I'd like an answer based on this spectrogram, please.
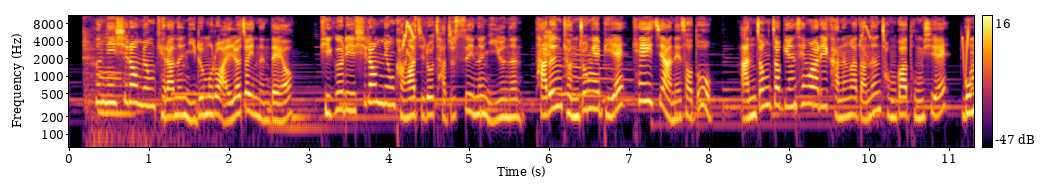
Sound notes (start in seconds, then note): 5.8 whimpering…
